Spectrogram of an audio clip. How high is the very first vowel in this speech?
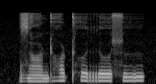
low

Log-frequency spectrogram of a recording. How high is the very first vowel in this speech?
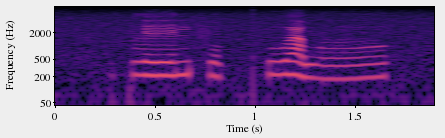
mid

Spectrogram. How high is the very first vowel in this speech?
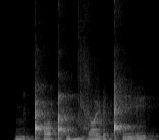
high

